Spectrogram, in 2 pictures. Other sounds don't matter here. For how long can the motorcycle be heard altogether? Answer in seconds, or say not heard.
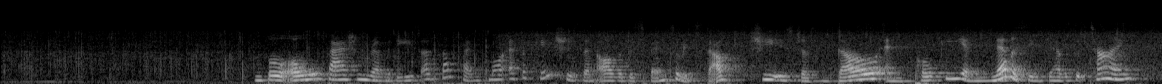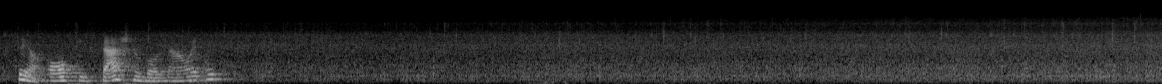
not heard.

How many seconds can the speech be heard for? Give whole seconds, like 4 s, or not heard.
11 s.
